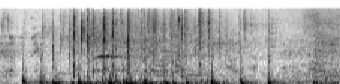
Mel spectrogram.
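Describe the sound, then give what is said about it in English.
A crowd of Icebreakers fans claps and stomps together in a loud, steady rhythm, sharp hand claps layered over heavy thudding footfalls, with a murmur of voices mixed into the din. “Now, as a matter of curiosity, if you are an Icebreakers fan, clap your hands and stomp your feet.”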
